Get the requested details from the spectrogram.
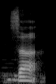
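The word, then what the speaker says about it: ざ: You pronounce this as za.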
